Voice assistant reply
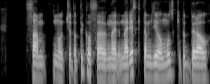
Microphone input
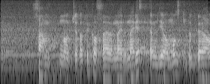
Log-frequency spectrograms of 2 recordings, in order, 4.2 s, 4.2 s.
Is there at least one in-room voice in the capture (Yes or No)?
No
